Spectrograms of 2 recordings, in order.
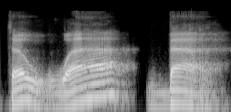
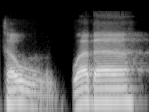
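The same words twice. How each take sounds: First: The vowel is stretched long. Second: The vowel is cut short, not stretched. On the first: The speaker calls it right. "No, tawwaba" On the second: The speaker calls it wrong. "Don't say tawwaba"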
